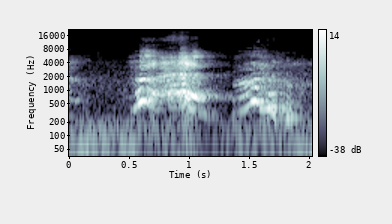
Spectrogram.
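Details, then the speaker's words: Girl sneezing uncontrollably during removal of a blackhead peel-off mask, with pain under her eyes: two sharp, explosive sneezes in quick succession, the first stronger than the second. Sneezing. "I keep sneezing. I know it's not funny, but it's funny."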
